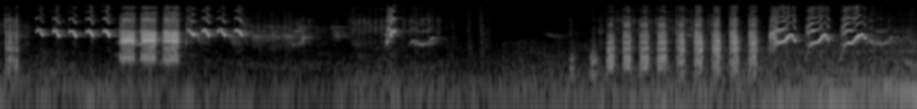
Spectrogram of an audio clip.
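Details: Javan myna giving a morning call that gets other mynas to respond: a quick row of paired high chirps and harsh bursts, a pause, then a rapid rattling series ending in rising whistled notes.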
